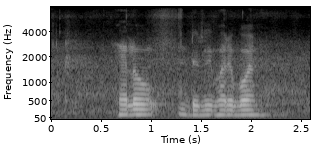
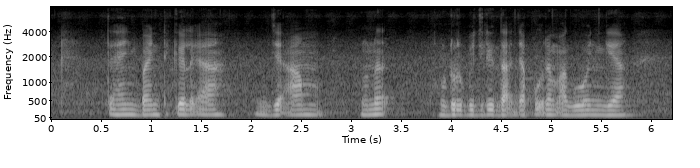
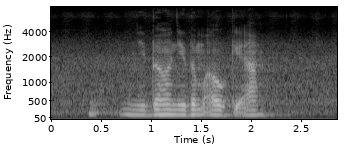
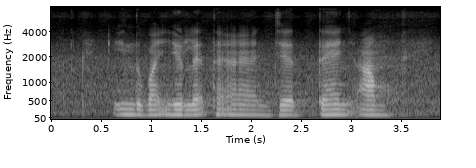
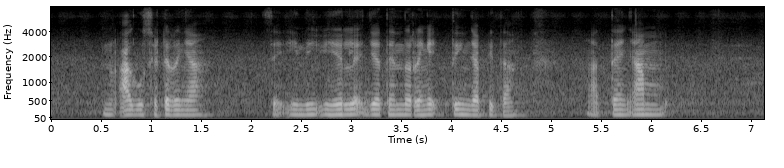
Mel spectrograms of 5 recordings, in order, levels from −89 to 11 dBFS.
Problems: constant background noise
